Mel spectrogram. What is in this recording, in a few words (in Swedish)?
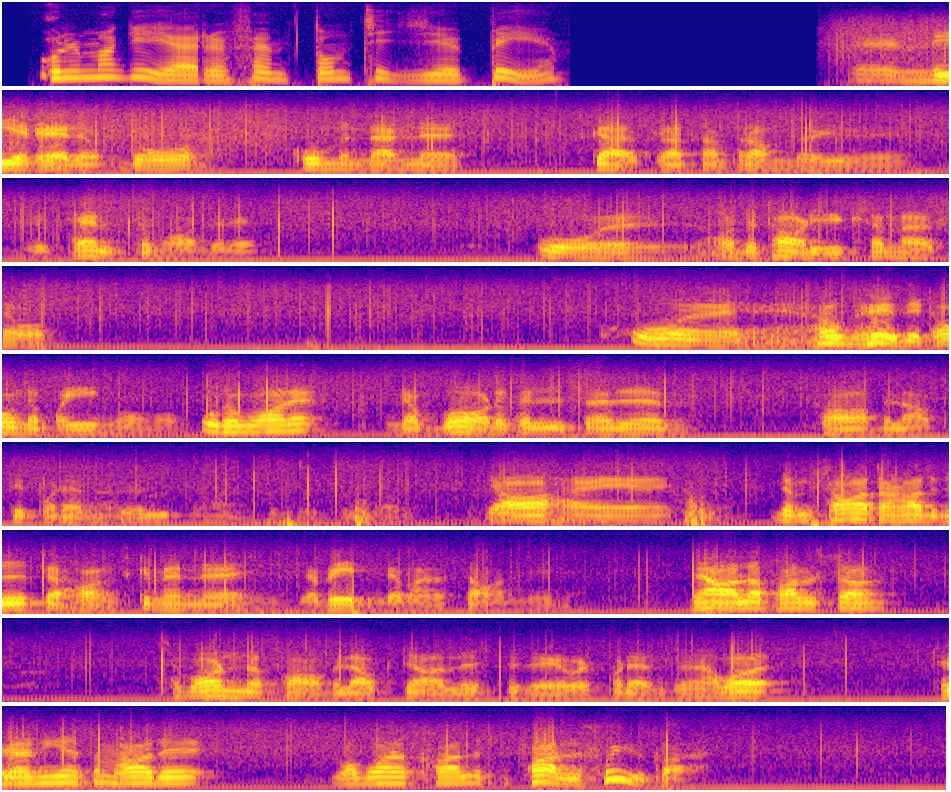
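Tuna Medelpad, dialekter; Folkminnen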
